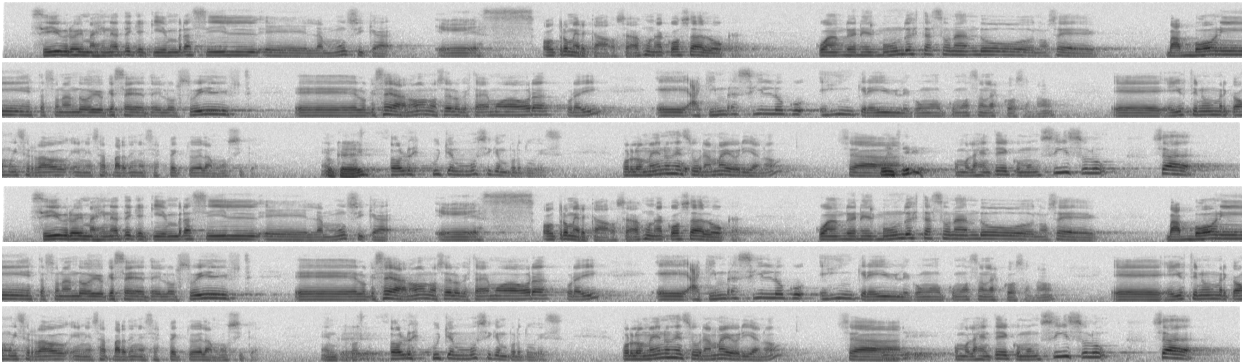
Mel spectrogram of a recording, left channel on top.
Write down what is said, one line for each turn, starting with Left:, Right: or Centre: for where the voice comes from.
Centre: Sí, bro, imagínate que aquí en Brasil eh, la música es otro mercado, o sea, es una cosa loca. Cuando en el mundo está sonando, no sé, Bad Bunny, está sonando, yo qué sé, Taylor Swift, eh, lo que sea, ¿no? No sé, lo que está de moda ahora por ahí. Eh, aquí en Brasil, loco, es increíble cómo, cómo son las cosas, ¿no? Eh, ellos tienen un mercado muy cerrado en esa parte, en ese aspecto de la música. Entonces,
Left: Ok.
Centre: solo escuchan música en portugués, por lo menos en su
Left: ¿O
Centre: gran mayoría, ¿no? O sea,
Left: o en serio?
Centre: como la gente del común, sí, solo, o sea...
